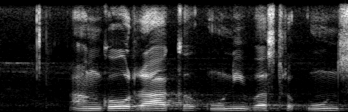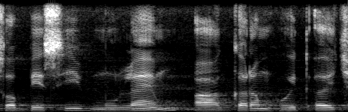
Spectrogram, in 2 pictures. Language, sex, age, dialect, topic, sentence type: Maithili, male, 31-35, Southern/Standard, agriculture, statement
